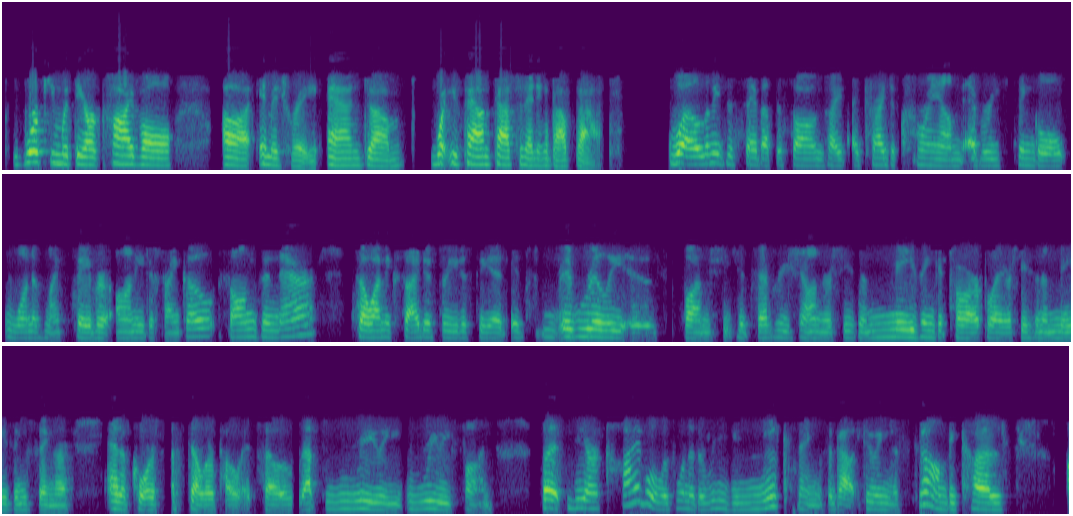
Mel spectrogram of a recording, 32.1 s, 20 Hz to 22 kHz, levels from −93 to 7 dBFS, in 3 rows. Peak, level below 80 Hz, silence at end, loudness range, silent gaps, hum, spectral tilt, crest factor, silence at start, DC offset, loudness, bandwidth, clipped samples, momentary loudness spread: -4 dBFS; -68 dBFS; 0.7 s; 9 LU; 2.12-2.18 s, 4.20-4.27 s, 6.25-6.66 s, 17.35-17.39 s, 24.30-24.34 s, 26.70-26.74 s; none; -9 dB/octave; 20 dB; 0.1 s; under 0.1%; -24 LUFS; 4.1 kHz; under 0.1%; 16 LU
